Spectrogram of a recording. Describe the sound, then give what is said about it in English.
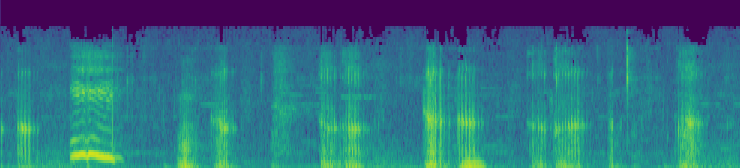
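A voice imitates a hog with a rapid series of rough, snorting grunts, fairly loud, sounding much like heavy snoring, with a brief higher squeal near the start. “You sound like my stepdad when he snores.”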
